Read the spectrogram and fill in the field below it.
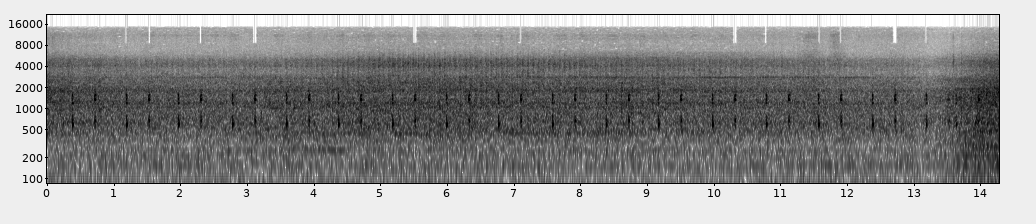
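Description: A turn signal clicks at a steady pace.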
